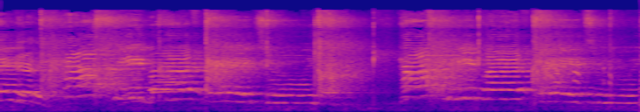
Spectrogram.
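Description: A group of restaurant staff singing a birthday song together, with hand-clapping.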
